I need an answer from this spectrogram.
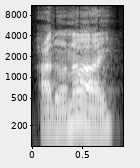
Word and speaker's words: Adonai: the Tetragrammaton, as Yud-Heh Vav-Heh, or as we pronounce it, Adonai.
